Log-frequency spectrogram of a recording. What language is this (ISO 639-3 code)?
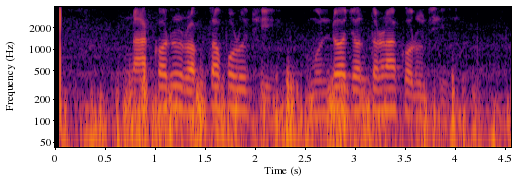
ori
